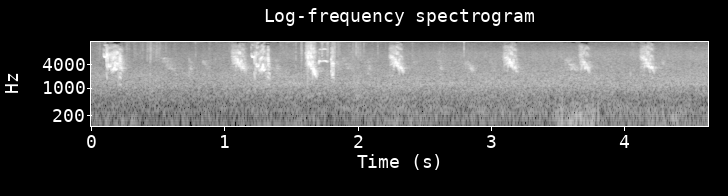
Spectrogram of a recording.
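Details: Sparrow parent bird at a Tenmangu shrine, 16 May 2024, arriving for food then turning aggressive: a quick run of bright, slightly harsh chirps clustered in the first two seconds, then sparser notes, faint background rumble.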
